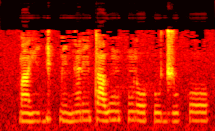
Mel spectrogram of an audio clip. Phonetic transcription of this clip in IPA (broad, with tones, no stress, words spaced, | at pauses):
k͡pã˨ji˨ɡi˧ k͡pĩ˨ɡɛ̃˨˦ɾĩ˧ ta˧wũ˧hũ˧ ɾo˧hu˧d͡ʒu˧ ko˦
